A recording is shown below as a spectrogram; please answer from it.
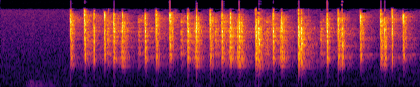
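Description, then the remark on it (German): A rapid, continuous rattle of dice tumbling and clattering, a tinny digital dice-roll effect from a phone app, playing for about three seconds after a brief quiet start, with no voices. “Der Würfel sagt nein.”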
